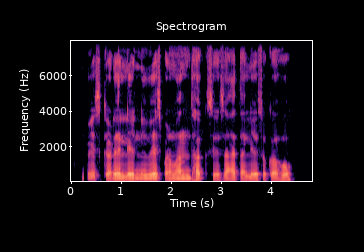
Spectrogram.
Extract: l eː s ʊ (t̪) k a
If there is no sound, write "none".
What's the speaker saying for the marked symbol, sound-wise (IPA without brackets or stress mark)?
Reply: none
